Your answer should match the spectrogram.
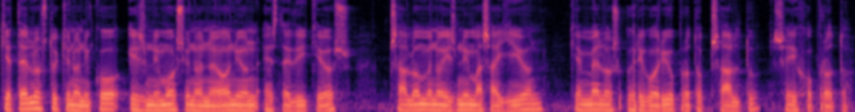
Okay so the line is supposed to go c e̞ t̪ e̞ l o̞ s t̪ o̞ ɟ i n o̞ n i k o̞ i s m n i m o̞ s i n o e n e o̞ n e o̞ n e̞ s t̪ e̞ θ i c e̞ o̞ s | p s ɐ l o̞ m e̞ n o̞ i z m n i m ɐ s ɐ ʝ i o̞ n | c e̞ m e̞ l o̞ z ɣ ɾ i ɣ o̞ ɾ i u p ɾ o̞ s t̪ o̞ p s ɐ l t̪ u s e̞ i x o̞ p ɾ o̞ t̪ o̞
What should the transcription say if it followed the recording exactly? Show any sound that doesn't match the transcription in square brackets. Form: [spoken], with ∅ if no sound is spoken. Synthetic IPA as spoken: c e̞ t̪ e̞ l o̞ s t̪ o̞ [c] i n o̞ n i k o̞ i [z] m n i m o̞ s i n o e n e o̞ n [i] o̞ n e̞ s t̪ e̞ [ð] i c e̞ o̞ s | p s ɐ l o̞ m e̞ n o̞ i z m n i m ɐ s ɐ ʝ i o̞ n | c e̞ m e̞ l o̞ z ɣ ɾ i ɣ o̞ ɾ i u p ɾ o̞ [∅] t̪ o̞ p s ɐ l t̪ u s e̞ i x o̞ p ɾ o̞ t̪ o̞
